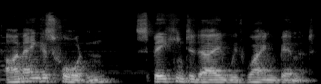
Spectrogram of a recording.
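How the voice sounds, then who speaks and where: A man's voice: fairly low pitch, normal speed, music in the background, low-quality recording. A man interviewing a guest, asking friendly, conversational questions.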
